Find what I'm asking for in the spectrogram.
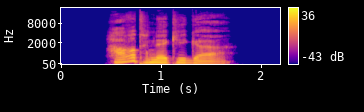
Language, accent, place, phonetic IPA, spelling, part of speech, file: German, Germany, Berlin, [ˈhaʁtˌnɛkɪɡɐ], hartnäckiger, adjective, De-hartnäckiger.ogg
- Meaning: 1. comparative degree of hartnäckig 2. inflection of hartnäckig: strong/mixed nominative masculine singular 3. inflection of hartnäckig: strong genitive/dative feminine singular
